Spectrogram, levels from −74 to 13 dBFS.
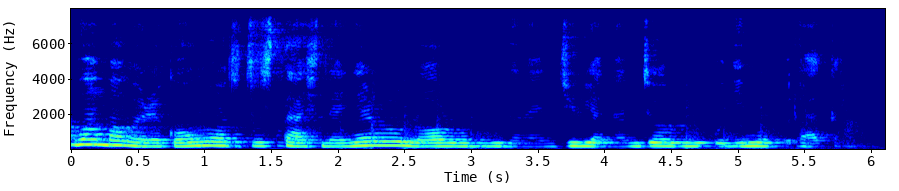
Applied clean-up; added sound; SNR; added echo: neural separator model SepFormer DNS4.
